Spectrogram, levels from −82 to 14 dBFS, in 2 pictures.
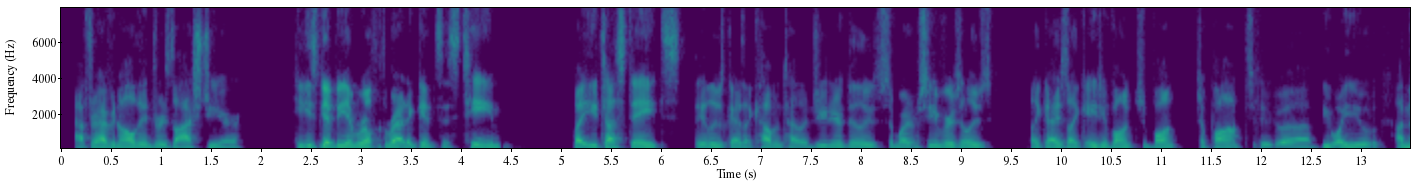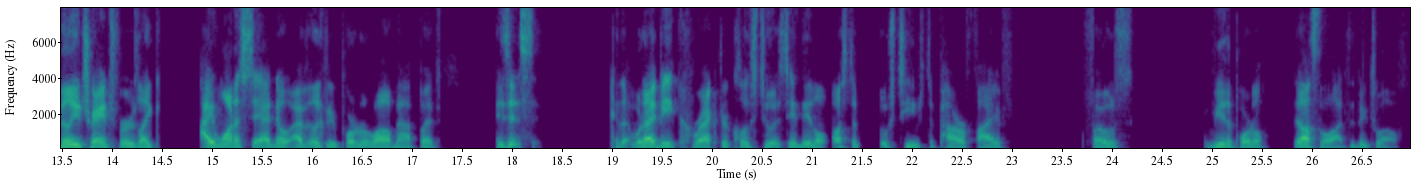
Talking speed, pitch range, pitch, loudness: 210 wpm, 115-135 Hz, 125 Hz, -28 LUFS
